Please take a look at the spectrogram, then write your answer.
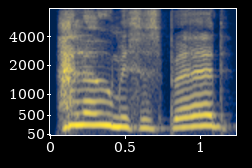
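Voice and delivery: put-on loud, high girlish greeting; cheery girl. A narrator's reading. Girl greeting the housekeeper, cheery. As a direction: call out hello in a high child's voice.

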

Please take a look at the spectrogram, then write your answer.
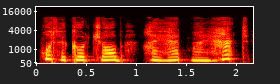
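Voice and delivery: high, out-of-breath bear voice; panting. A narrator's reading. Paddington just pulled from the bath, panting. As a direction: puff it out after a fright. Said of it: "he panted".

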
